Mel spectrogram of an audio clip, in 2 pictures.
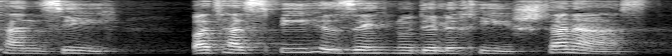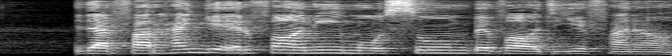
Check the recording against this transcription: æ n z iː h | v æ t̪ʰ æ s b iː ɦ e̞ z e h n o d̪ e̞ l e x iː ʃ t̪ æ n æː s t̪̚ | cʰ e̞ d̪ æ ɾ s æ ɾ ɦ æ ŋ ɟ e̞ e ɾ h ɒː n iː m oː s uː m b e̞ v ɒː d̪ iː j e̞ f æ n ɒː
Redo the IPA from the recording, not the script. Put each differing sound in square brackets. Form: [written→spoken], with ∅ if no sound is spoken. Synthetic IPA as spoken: æ n z iː h | v æ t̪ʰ æ s b iː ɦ e̞ z e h n o d̪ e̞ l e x iː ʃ t̪ æ n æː s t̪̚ | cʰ e̞ d̪ æ ɾ [s→f] æ ɾ ɦ æ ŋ ɟ e̞ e ɾ [h→f] ɒː n iː m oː s uː m b e̞ v ɒː d̪ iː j e̞ f æ n ɒː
